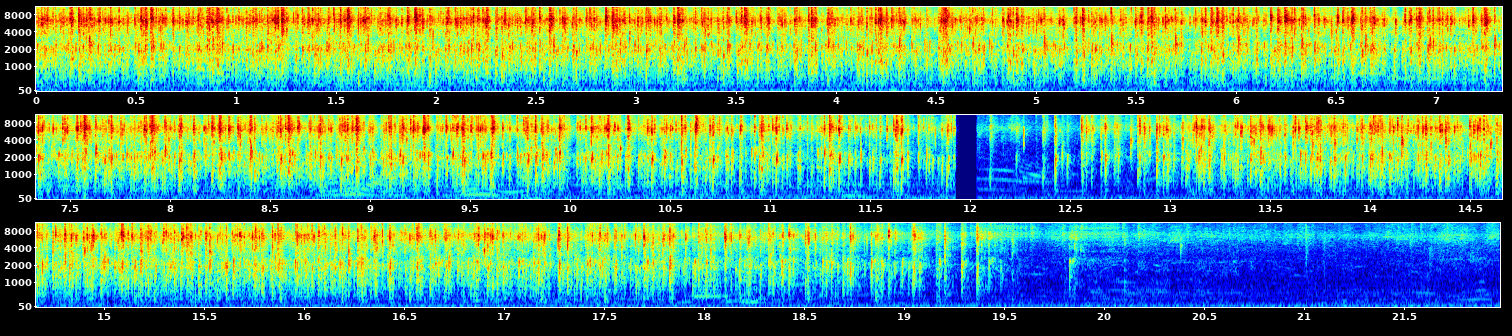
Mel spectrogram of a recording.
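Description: Large crowd applauding steadily, a dense sustained clatter of clapping. It breaks off sharply about twelve seconds in, then resumes slightly softer and dies away just before the end.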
